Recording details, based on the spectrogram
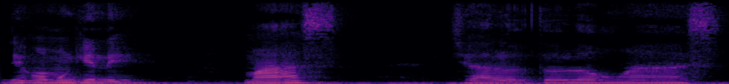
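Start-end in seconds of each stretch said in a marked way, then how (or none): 1.2-3.6 put-on soft, slow elderly old woman's voice. Retelling what a voice said late at night, in an old woman's voice. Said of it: "ngomong kayak suara nenek-nenek".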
